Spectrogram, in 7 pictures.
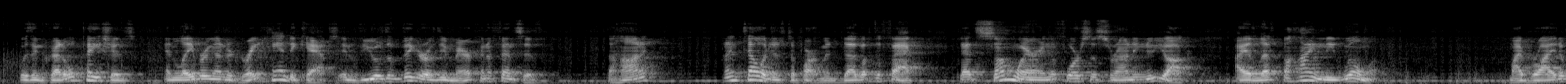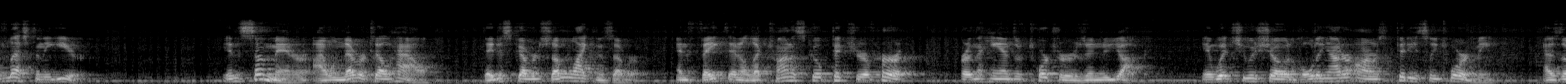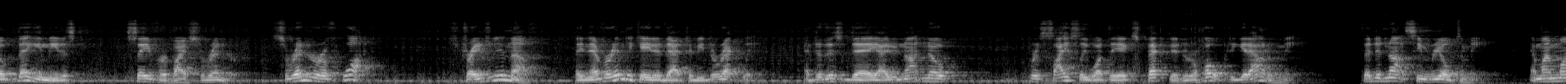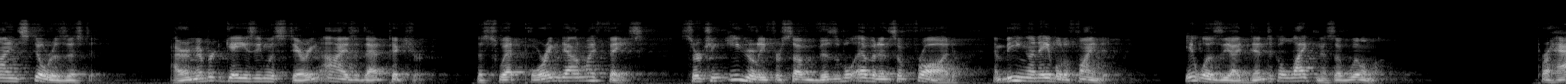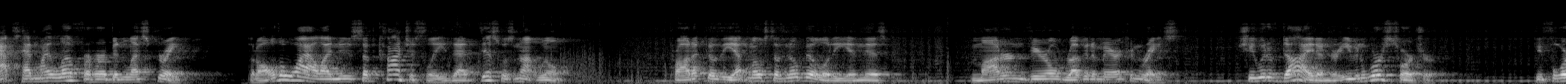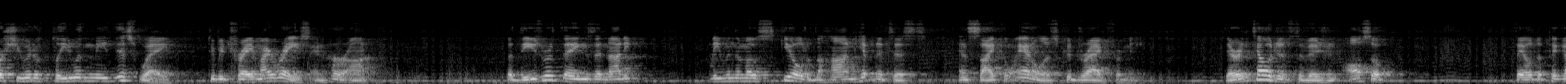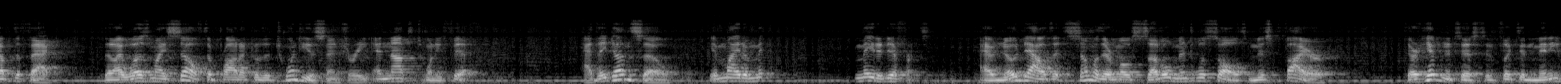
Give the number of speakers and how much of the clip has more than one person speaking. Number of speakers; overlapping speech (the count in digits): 1, no overlap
